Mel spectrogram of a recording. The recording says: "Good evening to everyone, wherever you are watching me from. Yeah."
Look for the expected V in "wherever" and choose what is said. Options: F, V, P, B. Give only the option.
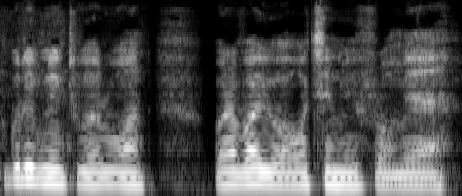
B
